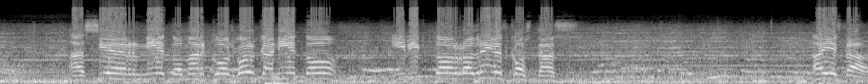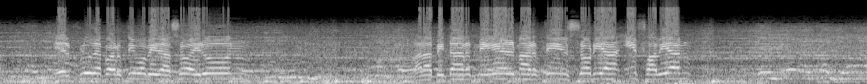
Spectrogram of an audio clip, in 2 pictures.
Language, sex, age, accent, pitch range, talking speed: Spanish, male, 60-79, Spanish, 190-230 Hz, 80 wpm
